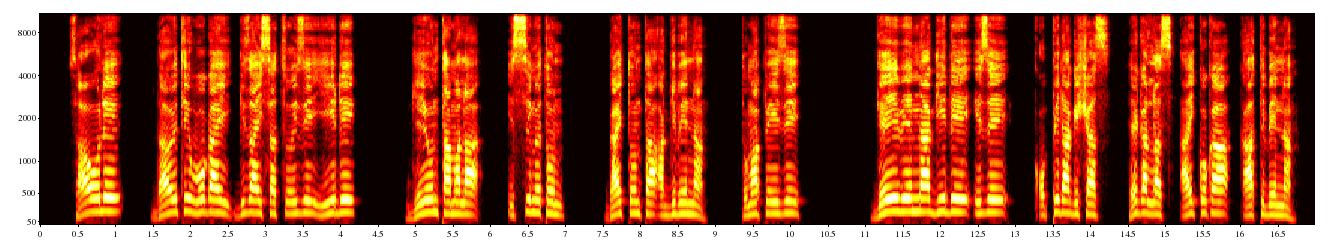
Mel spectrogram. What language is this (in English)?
Gamo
